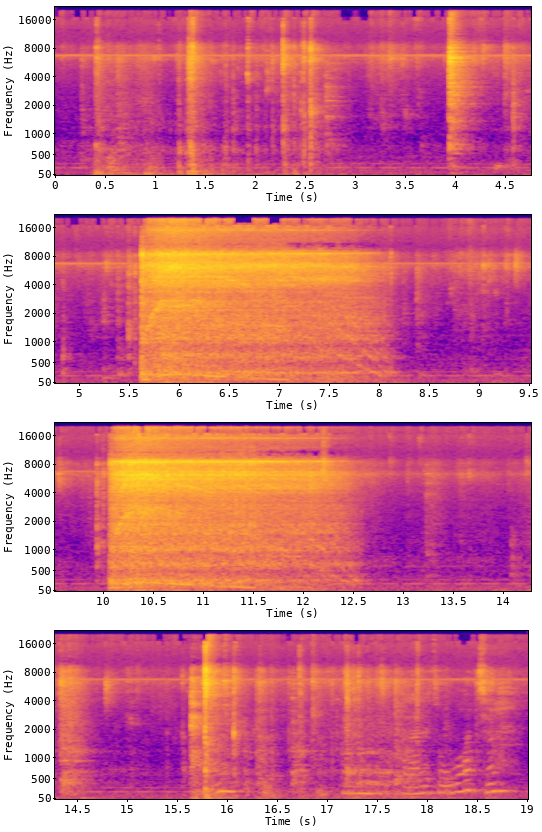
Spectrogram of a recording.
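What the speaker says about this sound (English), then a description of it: "So now I am going to close my blender and I'm going to whip and then I'm going to" A blender whirs loudly while blending Jamaican fruit juice, in two bursts of a few seconds each, with a person talking and light clatter before, between and after.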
